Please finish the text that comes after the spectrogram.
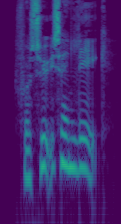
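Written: forsøgsanlæg

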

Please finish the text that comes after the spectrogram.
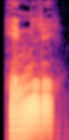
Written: hændelig

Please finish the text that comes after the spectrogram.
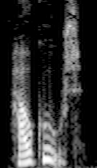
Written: havgus

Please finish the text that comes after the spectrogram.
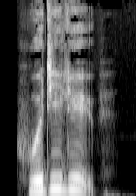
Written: hurtigløb

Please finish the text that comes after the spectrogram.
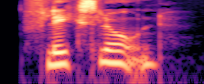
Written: flekslån

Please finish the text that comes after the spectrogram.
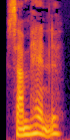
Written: samhandle

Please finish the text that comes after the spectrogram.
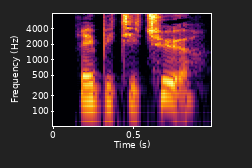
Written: repetitør

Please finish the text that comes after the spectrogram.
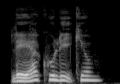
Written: lærerkollegium

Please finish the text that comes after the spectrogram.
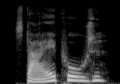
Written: stegepose

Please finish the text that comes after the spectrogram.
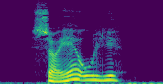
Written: sojaolie

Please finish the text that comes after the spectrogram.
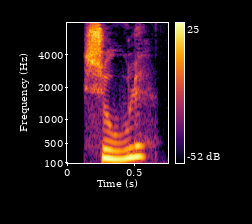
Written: sule

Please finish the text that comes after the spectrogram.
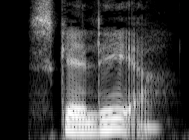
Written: skalær

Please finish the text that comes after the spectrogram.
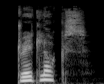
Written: dreadlocks

